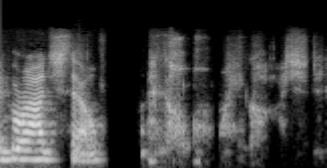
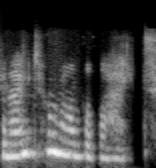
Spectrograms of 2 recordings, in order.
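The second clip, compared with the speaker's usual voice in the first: put-on small, childlike little child's voice; 4 semitones higher than usual. Retelling asking permission at the top of the stairs, in a little child's voice. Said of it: "I just said in the chi- a child's voice".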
